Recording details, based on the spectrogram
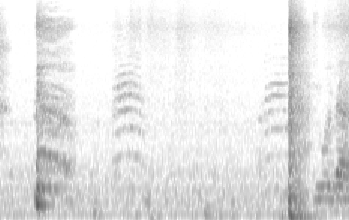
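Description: A house cat meows a few times, one sharp cry near the start and another later, close and fairly loud, with people talking softly around it.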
